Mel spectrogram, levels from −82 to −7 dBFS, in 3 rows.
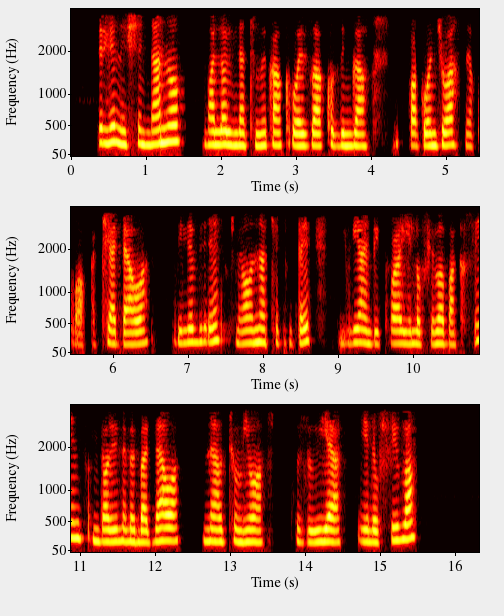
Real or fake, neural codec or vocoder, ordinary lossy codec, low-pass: fake; codec, 16 kHz in and 24 kHz out, 0.8 kbps, FocalCodec, streaming, 65536 codes; MP3, 24 kbps; 3.6 kHz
